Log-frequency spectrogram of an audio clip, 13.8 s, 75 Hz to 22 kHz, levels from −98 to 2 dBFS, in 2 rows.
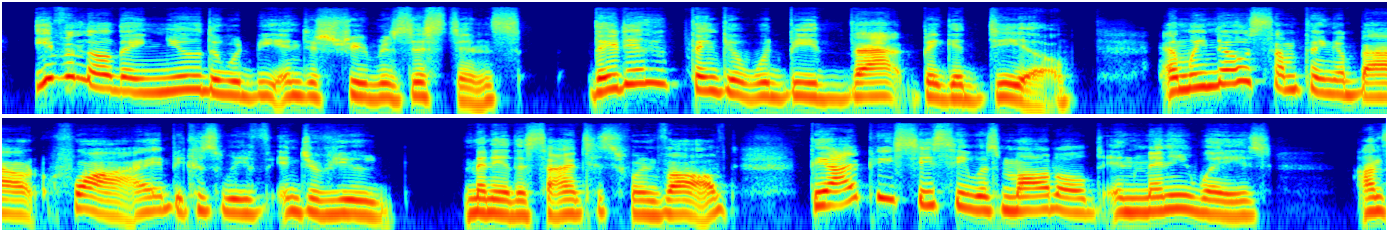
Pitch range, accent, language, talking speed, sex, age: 175-225 Hz, American, English, 185 wpm, female, 50-69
